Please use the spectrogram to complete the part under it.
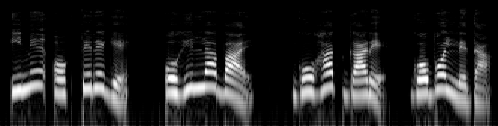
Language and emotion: Santali, neutral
